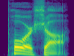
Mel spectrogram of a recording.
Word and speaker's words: Porsche: German brand is pronounced pora with an extra emphasis on the a at the end treat each syllable with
